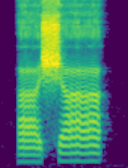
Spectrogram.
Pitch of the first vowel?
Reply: low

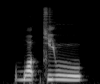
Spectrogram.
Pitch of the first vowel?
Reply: low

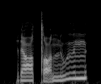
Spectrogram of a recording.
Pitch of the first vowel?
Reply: low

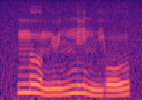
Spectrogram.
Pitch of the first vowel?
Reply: falling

